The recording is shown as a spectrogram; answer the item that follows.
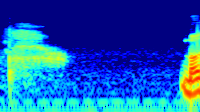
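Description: A man's audible breath between words, a short airy hiss of about half a second, followed by a pause. His speech resumes near the end.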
